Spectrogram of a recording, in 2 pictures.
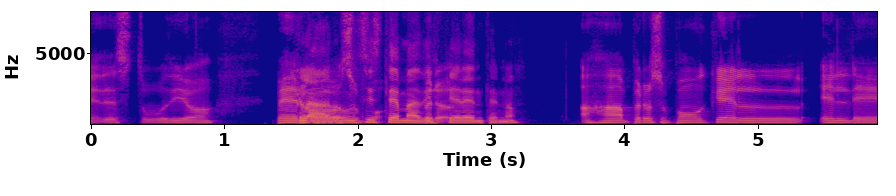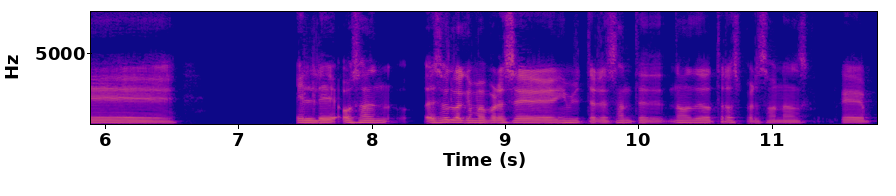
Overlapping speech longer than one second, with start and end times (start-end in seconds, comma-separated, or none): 1.5-2.8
